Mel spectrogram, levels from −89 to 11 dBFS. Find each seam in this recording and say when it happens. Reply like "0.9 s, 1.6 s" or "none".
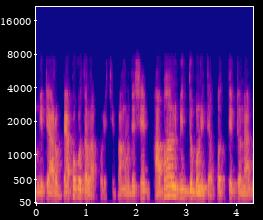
2.3 s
